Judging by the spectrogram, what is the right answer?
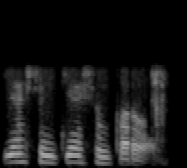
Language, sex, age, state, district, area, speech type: Kashmiri, male, 18-30, Jammu and Kashmir, Budgam, rural, conversation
